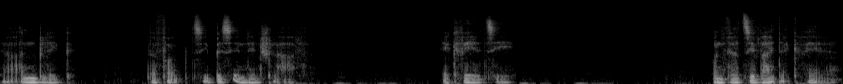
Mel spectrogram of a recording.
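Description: Deep husky prosecutor, dark mellow voice, measured and probing, radio crime drama. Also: male voice, flat delivery, full character voice, low-quality recording. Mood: grave, accusing. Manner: measured, insistent, pointed questioning. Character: calm, probing male state prosecutor interrogating a prisoner.

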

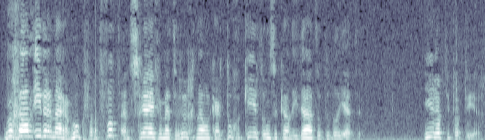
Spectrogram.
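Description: An actor playing a pompous, scheming castaway leader in a radio play, with oratorical delivery. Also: male voice, high-pitched, expressive, normal speed, background noise. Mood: brisk, officious. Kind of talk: theatrical radio play acting.

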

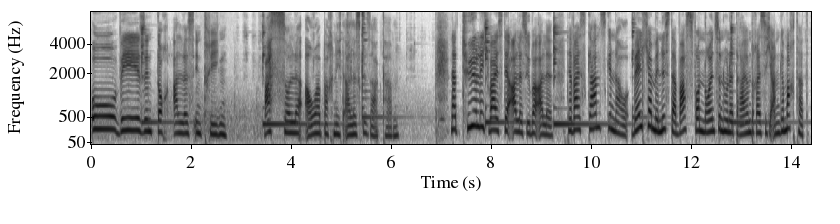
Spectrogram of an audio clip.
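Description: A woman's voice: mid-range voice, animated, measured pace, background noise, natural voice. An actress playing a sardonic female tour guide in a German radio play, addressing listeners directly with theatrical irony. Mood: mocking. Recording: music under the voice. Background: music.

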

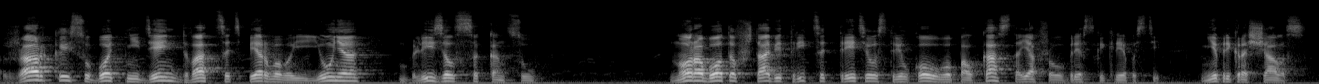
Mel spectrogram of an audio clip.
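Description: A male narrator of an old Soviet radio play. His voice is forceful and bright at a middle pitch, with solemn, declamatory phrasing. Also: very animated. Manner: solemn, declamatory, measured diction.

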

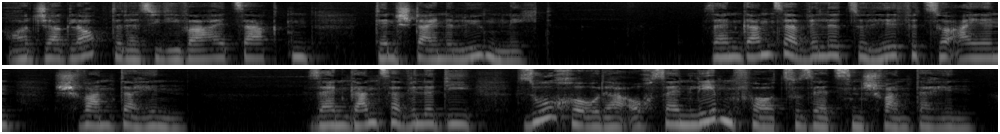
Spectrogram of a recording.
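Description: Radio play storyteller: woman, low and breathy-edged voice, reading a fairy tale narration. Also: measured pace, a little mellow.

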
